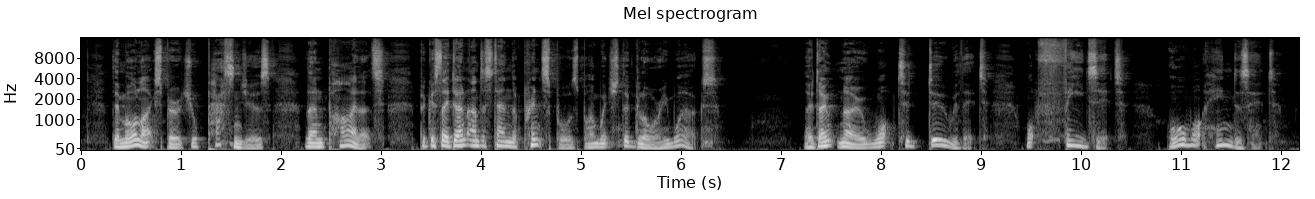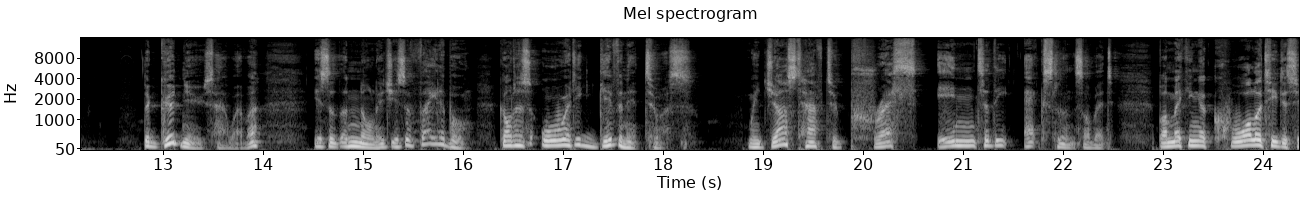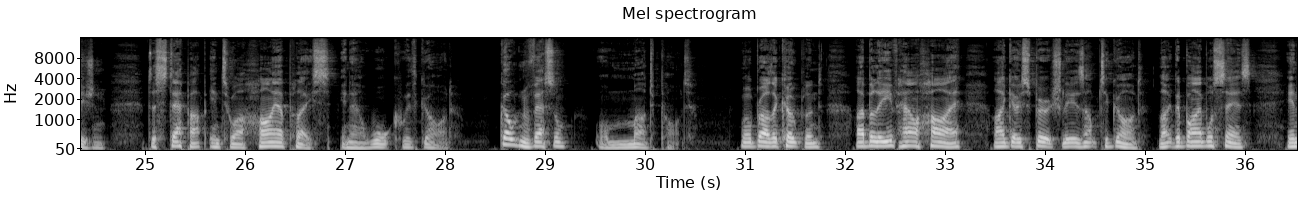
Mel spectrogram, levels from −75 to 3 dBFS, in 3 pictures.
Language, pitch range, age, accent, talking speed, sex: English, 105-140 Hz, 50-69, British, 165 wpm, male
